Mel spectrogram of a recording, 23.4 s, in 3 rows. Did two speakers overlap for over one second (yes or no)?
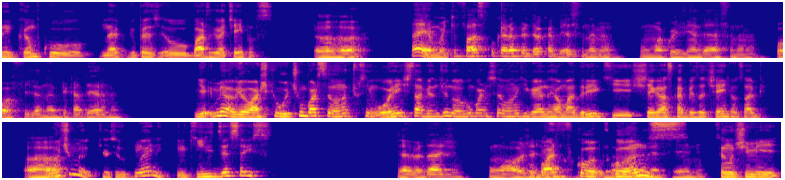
yes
